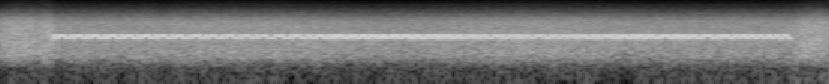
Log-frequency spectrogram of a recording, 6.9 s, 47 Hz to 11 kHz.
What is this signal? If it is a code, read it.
NAVTEX (SITOR-B), 100 baud, 170 Hz shift, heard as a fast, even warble, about 1000 Hz centre, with radio static. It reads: ZCZC JB03 FORECAST:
